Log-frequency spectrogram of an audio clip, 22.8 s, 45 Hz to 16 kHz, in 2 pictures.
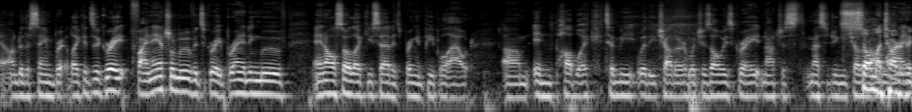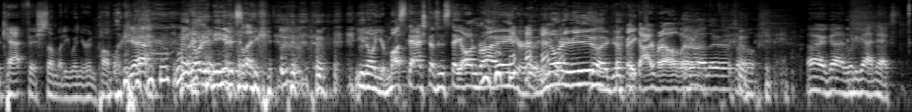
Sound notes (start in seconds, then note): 12.9 laughter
